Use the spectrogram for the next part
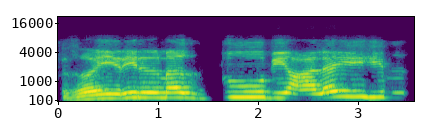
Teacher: Kayaknya tadi kagok bi-nya jadi panjang ya. Bi-nya pendek.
